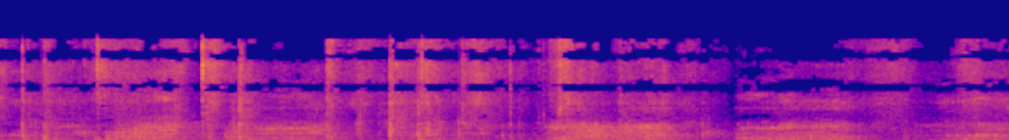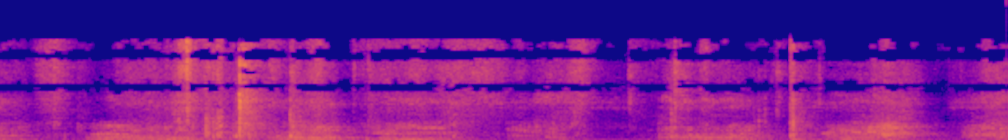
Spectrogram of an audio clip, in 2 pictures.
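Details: Two Rottweiler sisters growl in deep, rumbling bursts while play-fighting in a tug-of-war.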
